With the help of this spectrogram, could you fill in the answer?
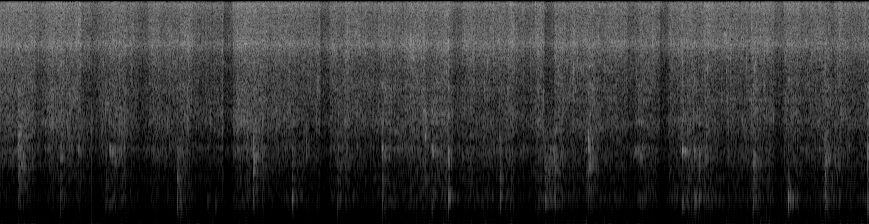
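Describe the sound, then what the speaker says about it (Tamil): Small shallots sautéing in a pan for a spinach kadaiyal, giving a steady soft sizzle with regular scraping stir strokes throughout, close and without talk. "கொஞ்சம் நேரம் வதங்கட்டும்."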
